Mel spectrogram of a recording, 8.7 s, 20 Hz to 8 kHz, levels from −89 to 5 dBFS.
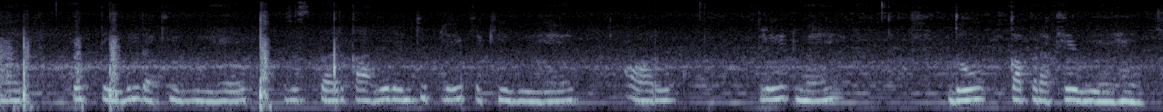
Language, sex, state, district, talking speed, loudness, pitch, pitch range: Kumaoni, male, Uttarakhand, Tehri Garhwal, 150 wpm, -27 LUFS, 235 Hz, 220-250 Hz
